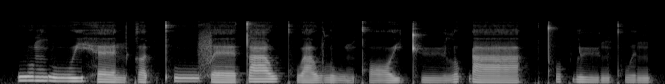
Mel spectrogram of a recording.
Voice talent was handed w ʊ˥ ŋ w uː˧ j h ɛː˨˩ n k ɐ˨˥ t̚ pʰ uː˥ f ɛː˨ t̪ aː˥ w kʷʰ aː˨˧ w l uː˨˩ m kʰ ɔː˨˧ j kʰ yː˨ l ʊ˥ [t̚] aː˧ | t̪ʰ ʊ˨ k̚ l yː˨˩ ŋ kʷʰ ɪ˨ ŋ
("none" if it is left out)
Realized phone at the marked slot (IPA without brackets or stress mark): k̚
